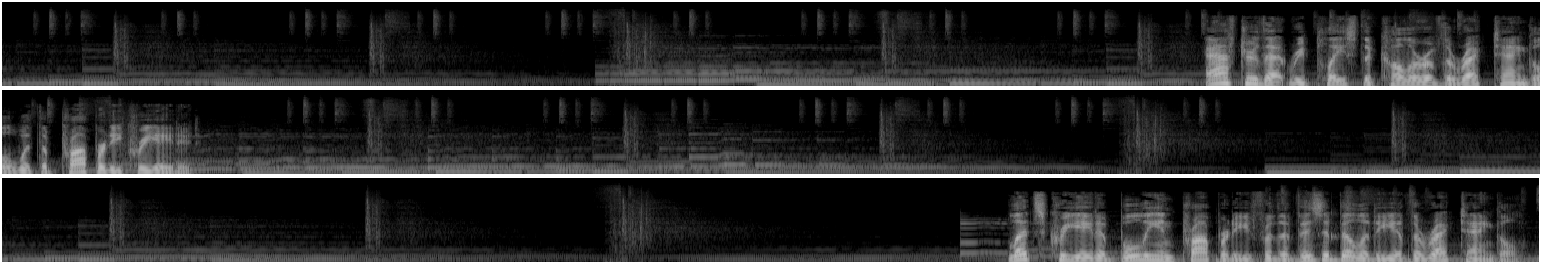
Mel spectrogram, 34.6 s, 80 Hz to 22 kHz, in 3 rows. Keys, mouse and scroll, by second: 0.0 click, 0.6 Return, 0.8-1.8 typing, 1.1 Return, 2.7 click, 3.4-3.9 typing, 5.1-6.5 typing, 5.9 Return, 7.2 click, 7.5 Return, 7.7 shift+`, 8.1 ctrl+v, 9.0 click, 9.9-11.7 middle drag, 11.7-12.8 drag, 12.8 Return, 12.9 a, 13.1 c, 13.3 t, 14.9 v, 15.1 e, 16.2 m, 16.3 e, 16.4 n, 16.6 u, 17.2 Return, 18.5-24.4 drag, 24.4-28.8 middle drag, 28.8 click, 29.6 Return, 29.9-34.5 typing, 30.0 Return, 30.5 Return, 31.5 Return, 32.4 click, 33.8 Return.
